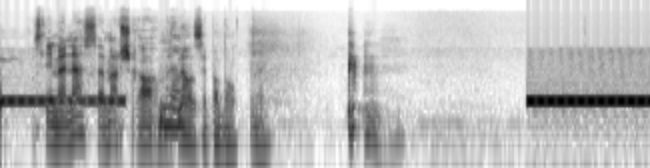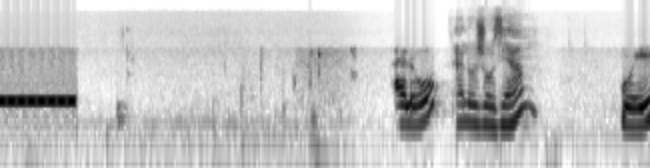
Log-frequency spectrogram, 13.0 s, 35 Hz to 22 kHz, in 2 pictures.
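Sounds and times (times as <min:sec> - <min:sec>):
speech: 0:00.4 - 0:02.8, 0:10.5 - 0:11.9, 0:12.7 - 0:13.0
telephone dial tone while placing a call: 0:05.2 - 0:07.3.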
